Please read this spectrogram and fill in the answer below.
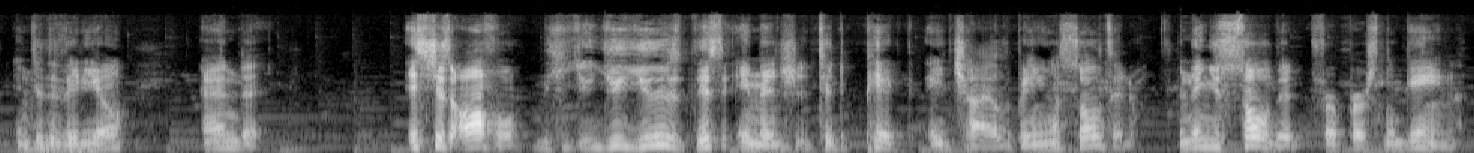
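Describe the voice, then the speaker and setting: Guy doing casual youtube commentary, opinionated and sweary, mid-pitched voice, music playing behind him. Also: fairly bright tone. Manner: informal, sweary. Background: background music.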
